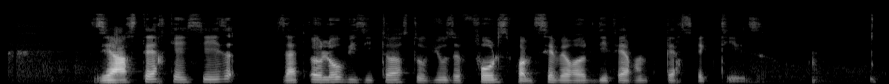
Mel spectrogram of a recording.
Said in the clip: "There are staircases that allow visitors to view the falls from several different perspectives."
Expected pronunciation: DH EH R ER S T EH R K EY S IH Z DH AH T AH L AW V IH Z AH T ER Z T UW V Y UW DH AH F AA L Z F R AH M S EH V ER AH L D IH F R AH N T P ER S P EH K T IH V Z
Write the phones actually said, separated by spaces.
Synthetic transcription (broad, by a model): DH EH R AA S T EH R K EY S IH Z DH AH T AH L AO V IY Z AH T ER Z T UW V Y UW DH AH F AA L S F R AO M S EH V ER AH L D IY F R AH N T P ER S P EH K T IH V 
